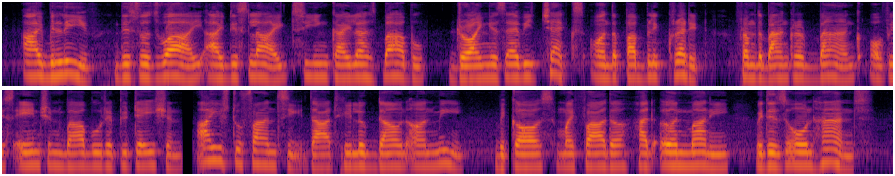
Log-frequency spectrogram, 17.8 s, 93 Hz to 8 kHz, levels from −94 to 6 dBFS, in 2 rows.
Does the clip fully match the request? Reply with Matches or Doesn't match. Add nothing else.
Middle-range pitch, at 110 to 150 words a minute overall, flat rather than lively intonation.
Doesn't match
